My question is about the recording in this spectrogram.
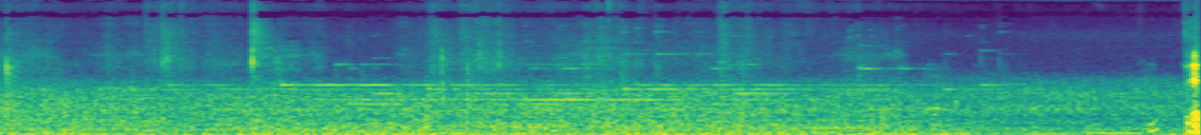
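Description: Quiet room tone with faint ringing tones that come and go.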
